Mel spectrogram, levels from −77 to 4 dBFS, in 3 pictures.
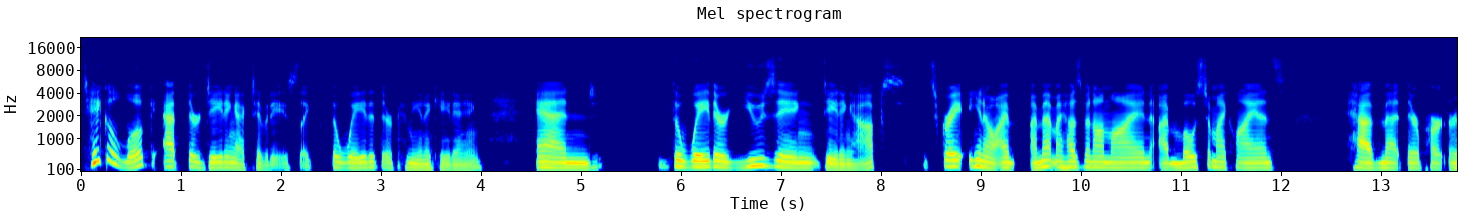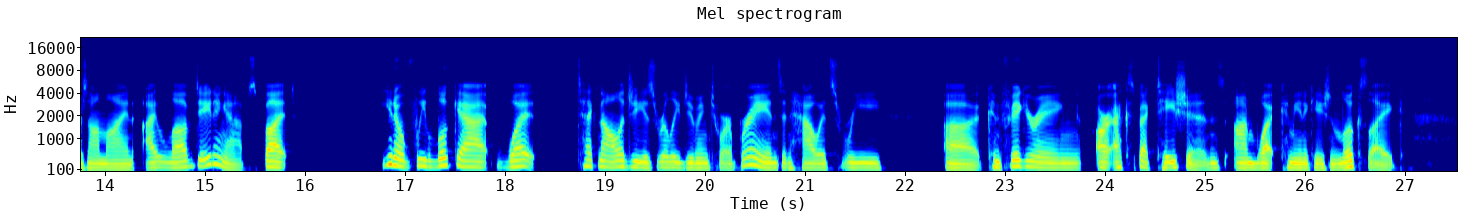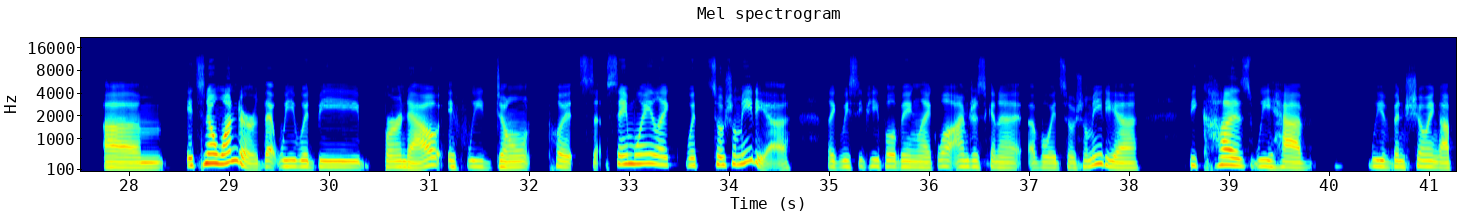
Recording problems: muffled; slightly; fading above 3 kHz

